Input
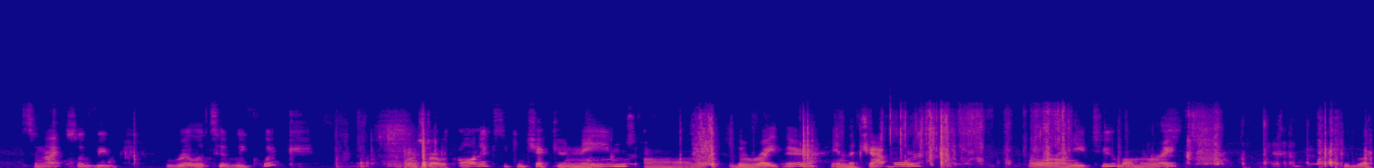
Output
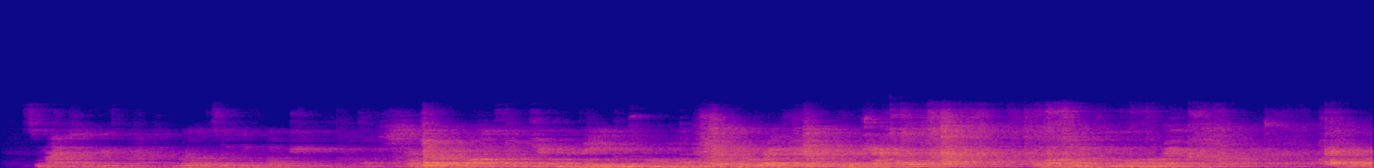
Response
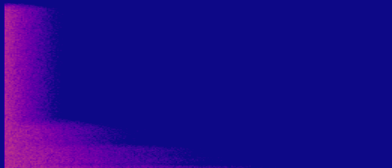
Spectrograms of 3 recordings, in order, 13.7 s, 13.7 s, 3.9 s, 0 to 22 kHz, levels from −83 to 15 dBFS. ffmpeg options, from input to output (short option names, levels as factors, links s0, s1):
-filter_complex "[0:a]asettb=1/sr,asplit=3[s0][s1][s2];[s0]atrim=end=0.684[s3];[s1]atrim=start=0.68:end=2.86,asetpts=PTS-STARTPTS,afade=t=in:d=0.004:c=qsin,afade=t=out:st=2.176:d=0.004:c=qsin,tremolo=f=240:d=0.947[s4];[s2]atrim=start=2.856[s5];[s3][s4]acrossfade=d=0.004:c1=hsin:c2=qsin[s6];[s6][s5]acrossfade=d=0.004:c1=qsin:c2=hsin,aecho=1:1:829:0.237[s7];[1:a]atrim=start_sample=2205[s8];[s7][s8]afir=irnorm=-1:irlink=0,volume=0.531"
